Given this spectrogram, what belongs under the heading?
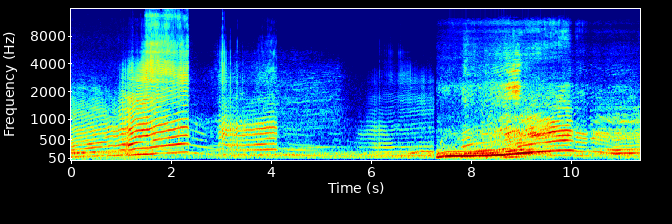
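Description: A car drifting on a track with dirt edges, its engine revving and rising in pitch through the corners and surging loudly again after a brief dip, as it sweeps through a fourth-corner turn.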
